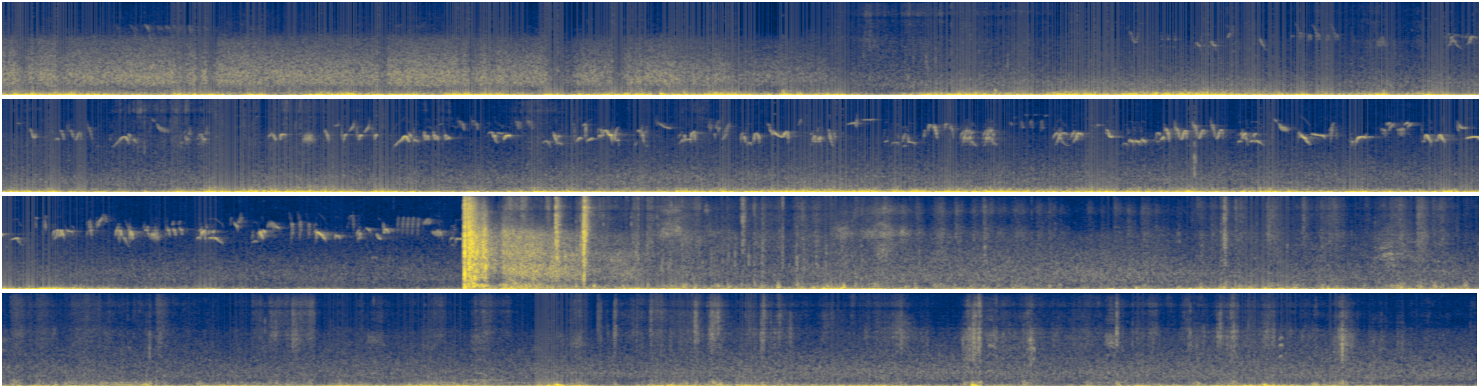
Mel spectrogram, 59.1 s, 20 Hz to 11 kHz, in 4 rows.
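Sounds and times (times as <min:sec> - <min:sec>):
small birds chirping: 0:01.0 - 0:02.2, 0:10.7 - 0:46.0
footsteps in brush: 0:08.5 - 0:10.0, 0:34.2 - 0:58.8
rustling in brush: 0:08.5 - 0:10.4, 0:34.2 - 0:59.0
shotgun blast: 0:34.2 - 0:36.5.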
